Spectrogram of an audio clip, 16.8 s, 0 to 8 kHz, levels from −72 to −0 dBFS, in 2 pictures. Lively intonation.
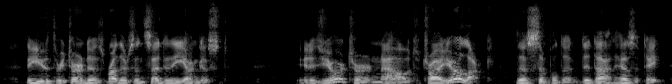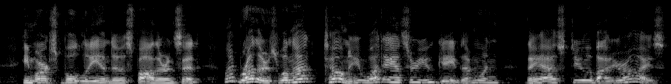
Yes: wide, 6.6 semitones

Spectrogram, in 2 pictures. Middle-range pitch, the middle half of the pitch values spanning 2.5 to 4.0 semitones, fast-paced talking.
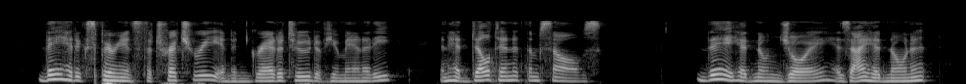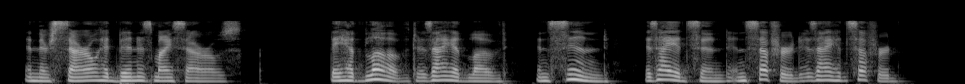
No: medium, 170 Hz; average, 3.7 semitones; average, 160 wpm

